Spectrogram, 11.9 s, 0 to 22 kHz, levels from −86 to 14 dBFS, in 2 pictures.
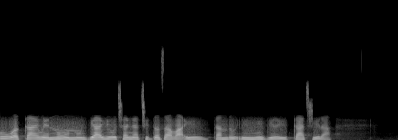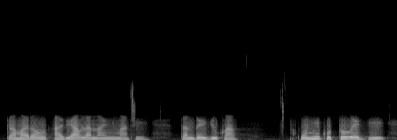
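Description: From start to finish the speech sounds gritty and coarse, with treble that flickers in and out, a rough aliased edge on the sound and nothing at all above 14.3 kHz. This is likely heavy Bluetooth SBC compression, starving the upper sub-bands of bits at a rate that fits roughly 48 kbps.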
